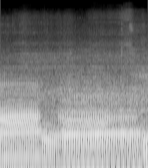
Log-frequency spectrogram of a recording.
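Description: A Honda Monkey motorcycle revs hard up close, its engine note dropping sharply at a gear change and then climbing again in the next gear, loud and continuous.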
